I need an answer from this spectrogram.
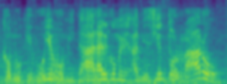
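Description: A man voicing a rude, cryptic male talking dog in a deep gravelly growl. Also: fast talker. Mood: ominous. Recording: muffled with loud music behind.

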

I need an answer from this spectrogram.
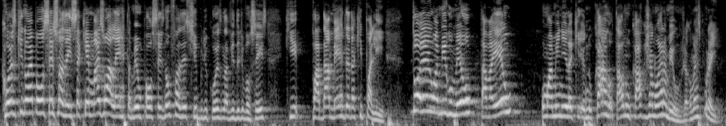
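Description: A male stand-up comedian with a Brazilian accent, telling a story in a rowdy, swearing way and acting out scenes with sudden shouts. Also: high voice. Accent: Brazilian Portuguese. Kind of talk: stand-up routine. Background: audience laughter.

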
